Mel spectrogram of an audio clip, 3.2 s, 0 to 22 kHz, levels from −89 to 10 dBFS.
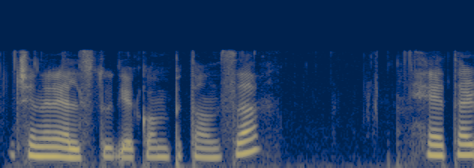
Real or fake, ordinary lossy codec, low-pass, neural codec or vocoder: real; none; 7.2 kHz; none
